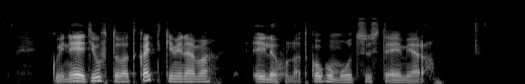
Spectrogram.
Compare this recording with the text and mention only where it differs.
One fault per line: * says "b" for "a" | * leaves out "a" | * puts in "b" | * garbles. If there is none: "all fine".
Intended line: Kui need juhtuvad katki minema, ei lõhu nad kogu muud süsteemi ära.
all fine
